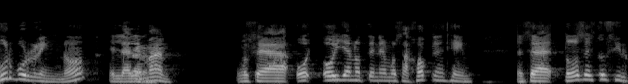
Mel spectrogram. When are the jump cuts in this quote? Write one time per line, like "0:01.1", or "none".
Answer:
none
